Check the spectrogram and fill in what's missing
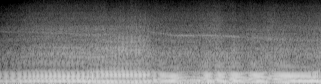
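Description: A Yamaha Aerox SP scooter engine accelerating in sports mode, a loud, close, steady droning hum that dips briefly and then pulls on.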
